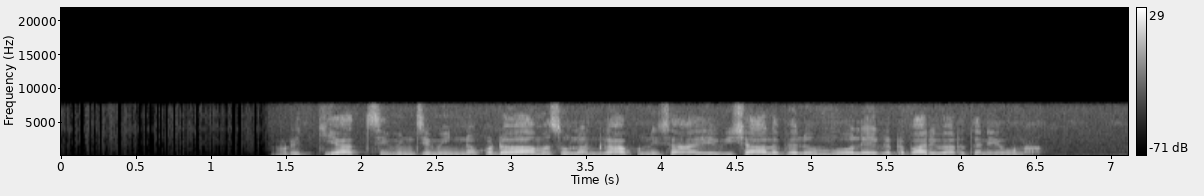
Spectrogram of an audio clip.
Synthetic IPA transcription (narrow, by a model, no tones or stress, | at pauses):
mɾitːijat̪seminsiminːəkoɖəʋaːməsulanɡaɦɐpunisaːeːʋiʃaːləbælumboːleːkəʈəpaɾiʋaɾt̪ənejuna̰ː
